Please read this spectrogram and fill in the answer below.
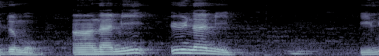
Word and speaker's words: amie: Un ami, une amie. Il y a une différence entre les deux. Quelle est la différence? Une amie, il y a un E. Il est en gris, on ne le prononce pas.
